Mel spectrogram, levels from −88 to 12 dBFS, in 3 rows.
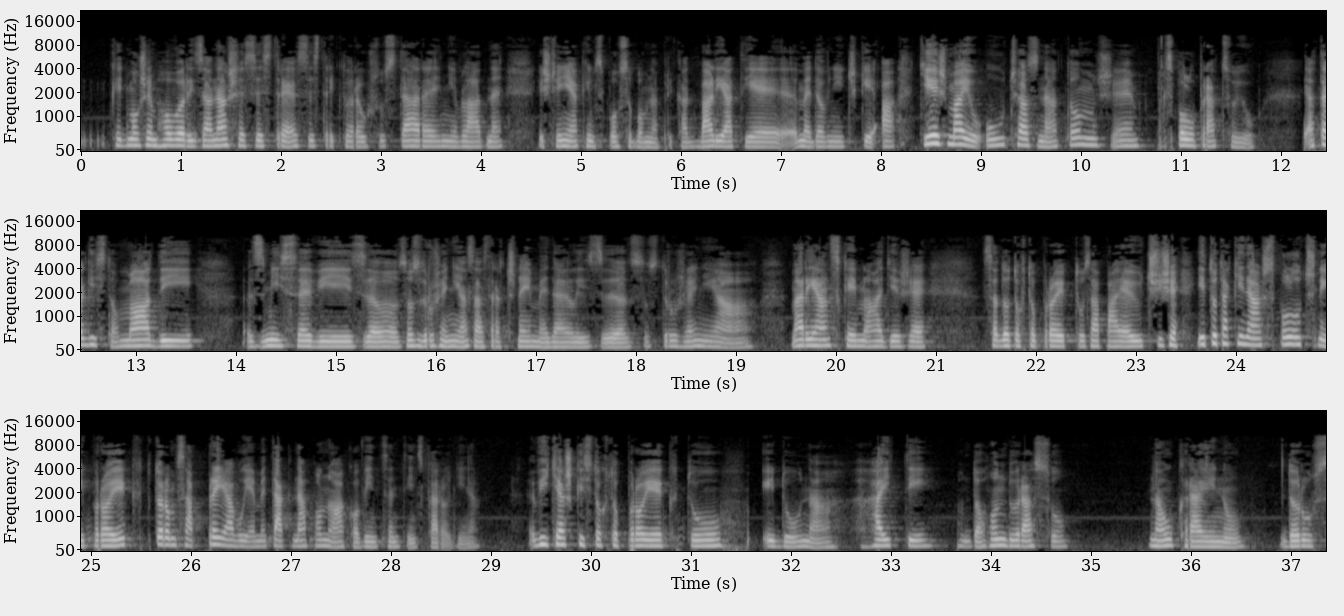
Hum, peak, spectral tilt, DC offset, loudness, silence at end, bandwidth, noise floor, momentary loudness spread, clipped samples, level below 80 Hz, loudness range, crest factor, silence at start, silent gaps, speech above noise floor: none; -2 dBFS; -6 dB/octave; under 0.1%; -20 LUFS; 0 s; 11 kHz; -56 dBFS; 10 LU; under 0.1%; -58 dBFS; 5 LU; 18 dB; 0.3 s; none; 36 dB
